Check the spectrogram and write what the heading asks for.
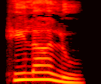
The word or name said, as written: ಹಿಲ್ಲೋಲ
